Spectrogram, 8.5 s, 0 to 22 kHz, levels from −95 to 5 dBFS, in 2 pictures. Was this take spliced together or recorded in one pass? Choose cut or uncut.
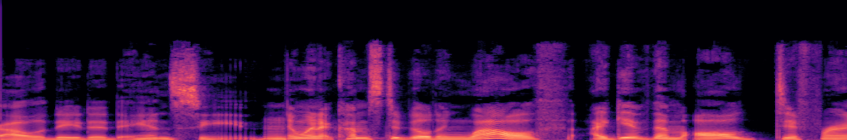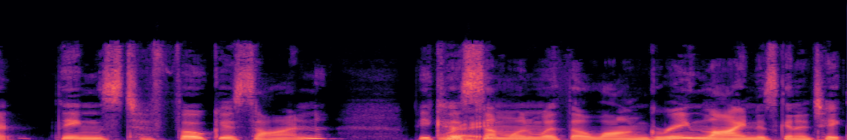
cut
